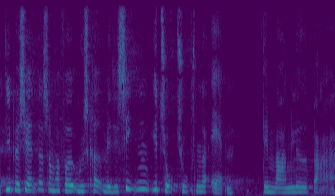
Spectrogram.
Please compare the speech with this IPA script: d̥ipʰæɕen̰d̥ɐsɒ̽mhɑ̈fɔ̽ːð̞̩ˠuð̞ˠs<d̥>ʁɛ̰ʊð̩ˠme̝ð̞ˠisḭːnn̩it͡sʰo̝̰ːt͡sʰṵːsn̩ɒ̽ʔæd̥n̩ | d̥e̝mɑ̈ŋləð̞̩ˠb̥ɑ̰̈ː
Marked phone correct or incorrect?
incorrect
